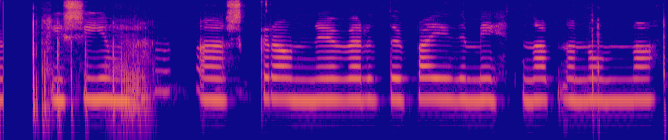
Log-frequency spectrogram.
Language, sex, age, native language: Icelandic, female, 11, Icelandic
